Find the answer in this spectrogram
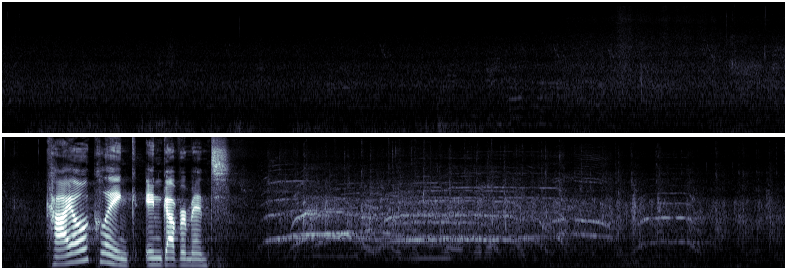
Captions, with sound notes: Kyle Klink in government. [APPLAUSE]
